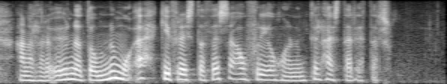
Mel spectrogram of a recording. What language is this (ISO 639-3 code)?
isl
